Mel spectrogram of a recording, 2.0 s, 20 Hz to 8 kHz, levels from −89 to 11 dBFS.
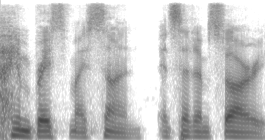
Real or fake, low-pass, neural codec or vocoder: fake; 7.2 kHz; codec, 16 kHz in and 24 kHz out, 0.8 kbps, FocalCodec, streaming, 65536 codes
